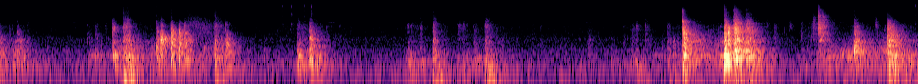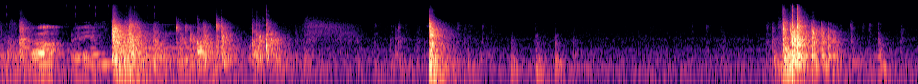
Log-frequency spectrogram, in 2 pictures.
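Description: A hard plastic ball knocks and clacks against the players and walls of a foosball table.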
